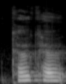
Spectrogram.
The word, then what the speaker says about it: Coco: Oriental you've just created cocoa from Chanel or coco de Chanel as it's pronounced in French it was released in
